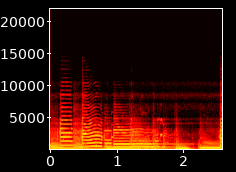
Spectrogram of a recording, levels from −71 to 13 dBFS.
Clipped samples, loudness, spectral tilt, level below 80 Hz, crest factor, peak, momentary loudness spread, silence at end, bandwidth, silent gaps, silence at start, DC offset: under 0.1%; -13 LUFS; -6 dB/octave; -36 dBFS; 12 dB; 0 dBFS; 5 LU; 0 s; 11 kHz; none; 0 s; under 0.1%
